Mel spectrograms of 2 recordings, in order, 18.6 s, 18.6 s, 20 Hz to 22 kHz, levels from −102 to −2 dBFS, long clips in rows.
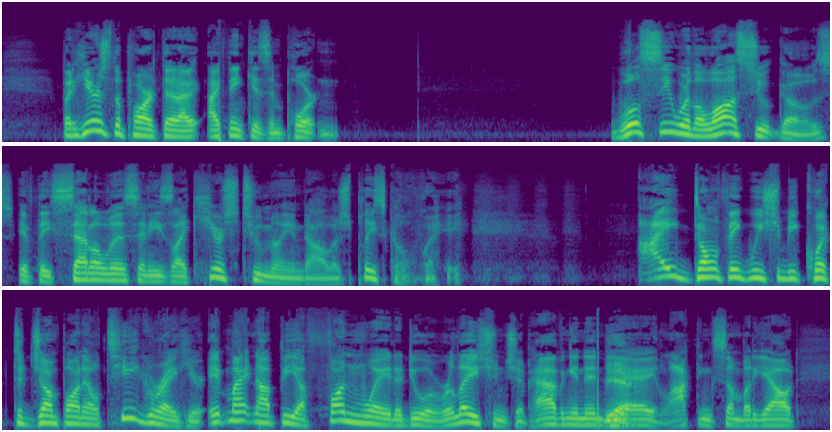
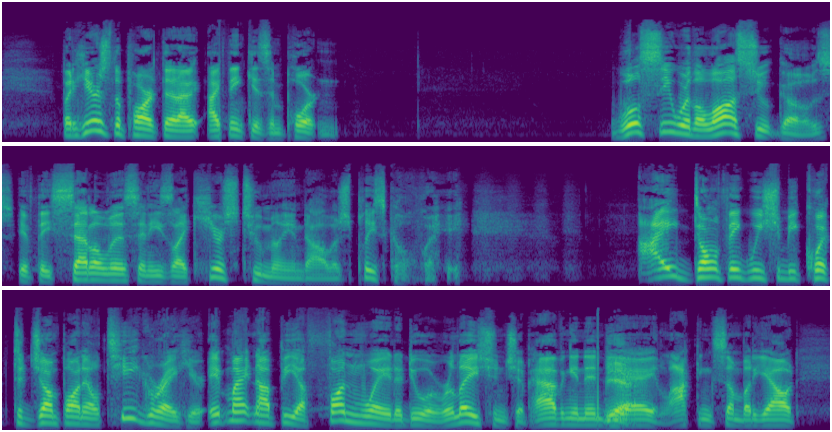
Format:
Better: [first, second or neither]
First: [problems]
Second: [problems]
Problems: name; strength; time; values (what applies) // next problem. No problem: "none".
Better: first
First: none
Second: thin; somewhat; fading below 500 Hz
